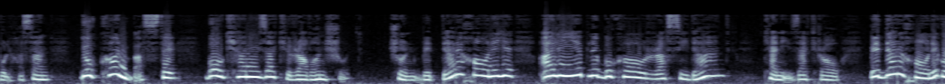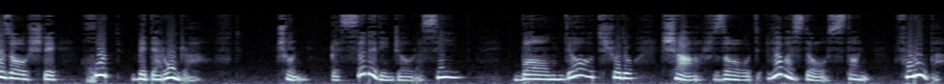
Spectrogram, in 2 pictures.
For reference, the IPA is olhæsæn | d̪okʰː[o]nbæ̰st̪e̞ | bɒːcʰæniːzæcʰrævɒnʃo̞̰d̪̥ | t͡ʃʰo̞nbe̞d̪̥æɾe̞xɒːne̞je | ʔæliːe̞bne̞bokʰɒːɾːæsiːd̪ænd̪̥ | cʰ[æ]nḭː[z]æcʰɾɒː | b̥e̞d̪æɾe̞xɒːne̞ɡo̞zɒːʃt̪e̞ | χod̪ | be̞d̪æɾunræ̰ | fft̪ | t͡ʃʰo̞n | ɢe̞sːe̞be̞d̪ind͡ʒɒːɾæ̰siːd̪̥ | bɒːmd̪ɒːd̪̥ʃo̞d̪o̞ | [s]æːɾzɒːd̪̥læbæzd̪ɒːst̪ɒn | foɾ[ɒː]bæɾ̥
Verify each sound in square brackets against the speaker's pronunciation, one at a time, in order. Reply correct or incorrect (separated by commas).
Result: incorrect, correct, correct, incorrect, incorrect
